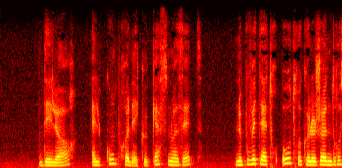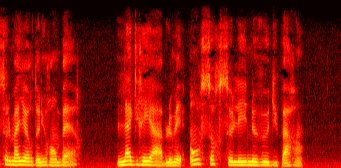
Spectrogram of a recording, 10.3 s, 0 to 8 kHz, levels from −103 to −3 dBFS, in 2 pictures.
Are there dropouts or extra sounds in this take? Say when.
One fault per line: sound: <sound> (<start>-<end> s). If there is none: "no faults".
no faults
